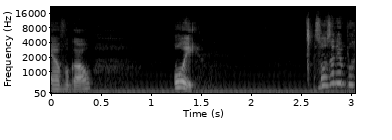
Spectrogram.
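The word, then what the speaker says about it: ㅚ: Apesar de ser a vogal O mais a vogal I, a pronúncia vai ser OE, tá bom? OE, OE. Você fala sem deixar nenhum intervalo entre elas.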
